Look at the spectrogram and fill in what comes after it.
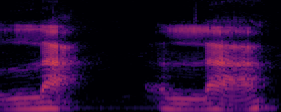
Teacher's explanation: The tip of the tongue is firmly touching the hard palate, but the air is coming out from the two sides without any friction or without any obstruction. So the air is coming out continuously. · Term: partial closure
